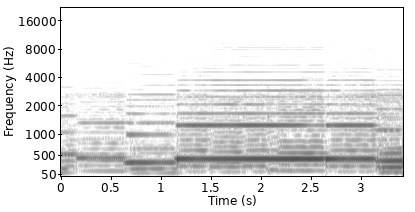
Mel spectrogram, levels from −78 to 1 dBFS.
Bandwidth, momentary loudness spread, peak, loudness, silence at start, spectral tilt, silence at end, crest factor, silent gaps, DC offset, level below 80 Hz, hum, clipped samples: 9.6 kHz; 13 LU; -20 dBFS; -31 LUFS; 0 s; -6 dB/octave; 0 s; 10 dB; none; under 0.1%; -76 dBFS; none; under 0.1%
